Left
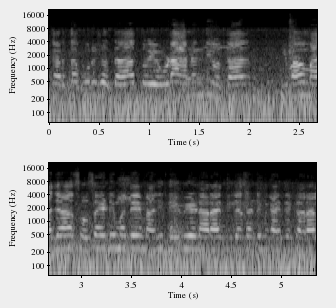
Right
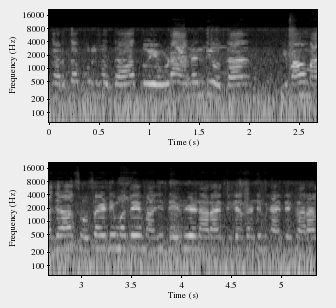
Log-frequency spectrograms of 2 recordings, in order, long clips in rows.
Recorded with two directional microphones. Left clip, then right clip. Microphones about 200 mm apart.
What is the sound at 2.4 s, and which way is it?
Speech, 20° left (ahead or behind).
